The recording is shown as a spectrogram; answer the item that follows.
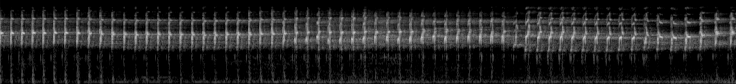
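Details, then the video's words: Lovebird ngekek, a long trill used as a lure to draw a rival into calling: a fast, continuous rattling chatter of evenly pulsed harsh notes, roughly seven per second, unbroken for the whole clip. "Pancingan Lovebird Terbaik Manggil Lawan, Lovebird Anda Pasti Cepat Respon Bunyi Dan Gacor"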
